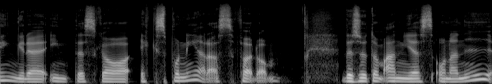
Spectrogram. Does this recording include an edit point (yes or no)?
yes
